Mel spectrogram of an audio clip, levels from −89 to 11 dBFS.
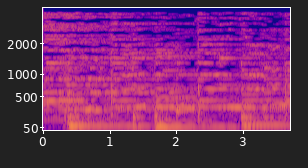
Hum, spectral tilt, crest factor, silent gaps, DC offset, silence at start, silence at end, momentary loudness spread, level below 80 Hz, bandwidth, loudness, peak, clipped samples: none; -10 dB/octave; 14 dB; none; under 0.1%; 0 s; 0 s; 4 LU; -34 dBFS; 3.8 kHz; -29 LUFS; -14 dBFS; under 0.1%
